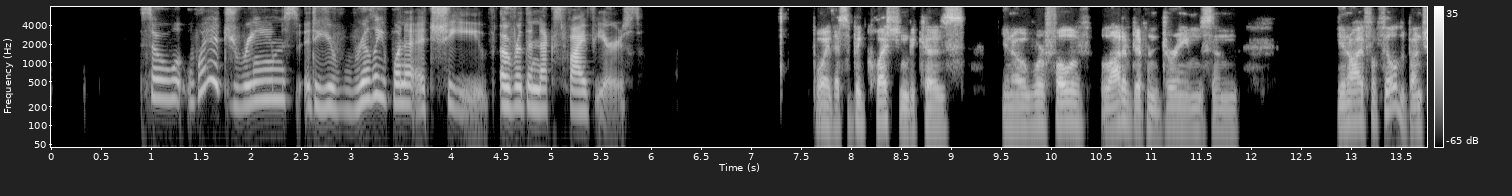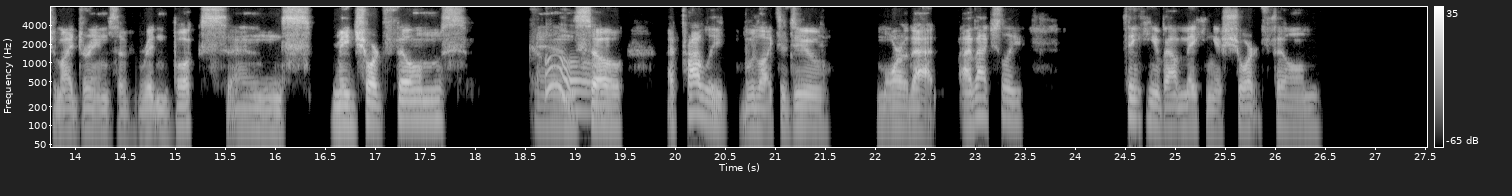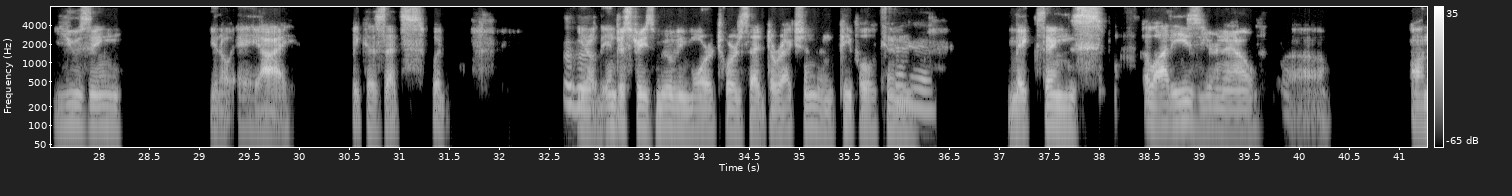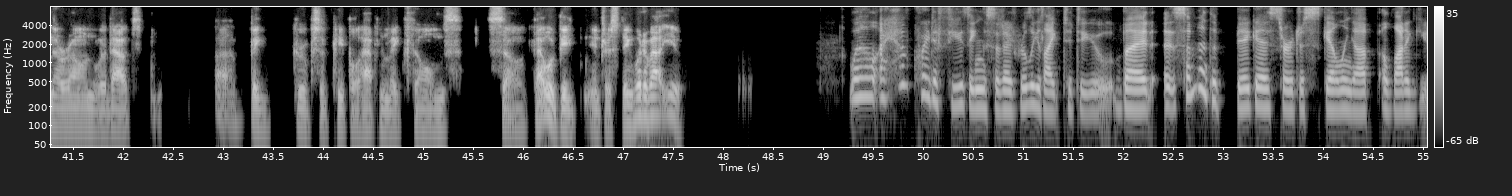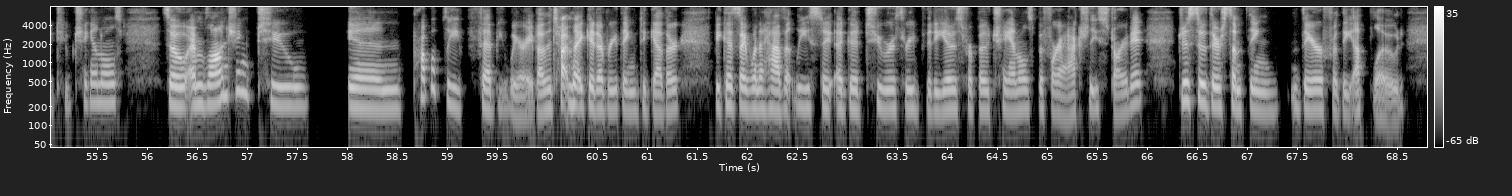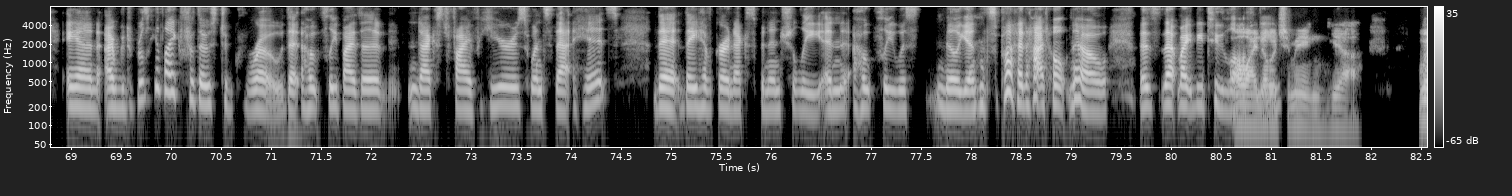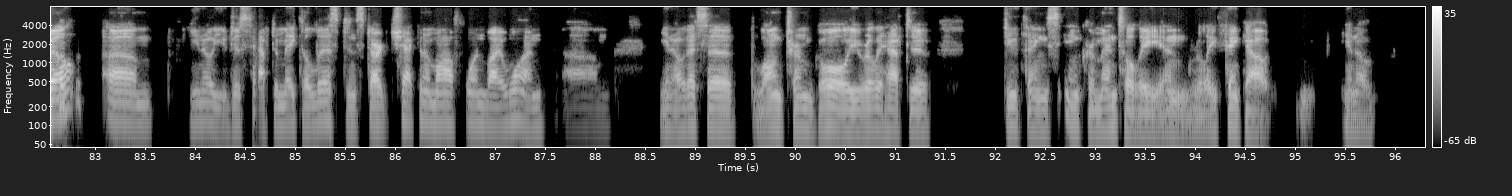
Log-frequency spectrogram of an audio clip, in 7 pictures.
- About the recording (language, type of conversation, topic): English, unstructured, What dreams do you want to fulfill in the next five years?
- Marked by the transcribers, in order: tapping; other background noise; laughing while speaking: "But I don't know"; chuckle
